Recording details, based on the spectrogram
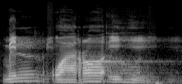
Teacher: Kemudian yang ketiga itu yang sedikit gampang, nun sukun bertemu wawu. Nunnya ngalah jadi wawu dulu. Dengungnya baru di akhir.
